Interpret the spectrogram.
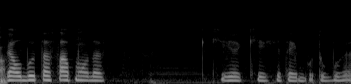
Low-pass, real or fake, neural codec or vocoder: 5.4 kHz; real; none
